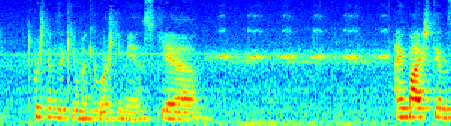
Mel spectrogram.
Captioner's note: nervous hmming; cricket noises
